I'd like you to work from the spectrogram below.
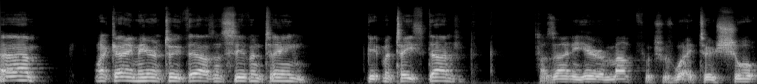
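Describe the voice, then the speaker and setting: With a New Zealand accent, a man speaks at a fairly slow pace with long, frequent pauses, his fairly high pitch showing ordinary variation. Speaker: YouTuber. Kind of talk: interview.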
